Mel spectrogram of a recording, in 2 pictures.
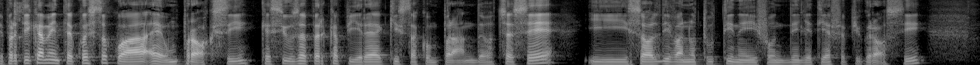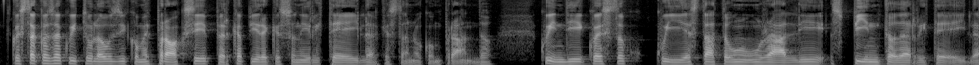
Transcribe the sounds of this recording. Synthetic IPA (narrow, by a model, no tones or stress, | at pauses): epːɾat̪ikament̪ekwest̪okwaɛumpɾɔksikesiuːzaperkapiːɾek̟ist̪akːompɾa̰nd̪ot͡ʃoɛse | isɔld̪ivanːot̪ut̪ːinejfond̪ineʎːet̪iɛfːepjuɡɾɔ̰sːi | kwest̪akɔːzakwit̪ulauːzikomepɾɔksiperkapiːɾek̟esːoːnoiɾit̪ɛjlk̟est̪a̰nːokompɾa̰nd̪o | kwind̪ikwest̪okwiɛst̪aːt̪ounralːispint̪od̪alrit̪ɛjl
